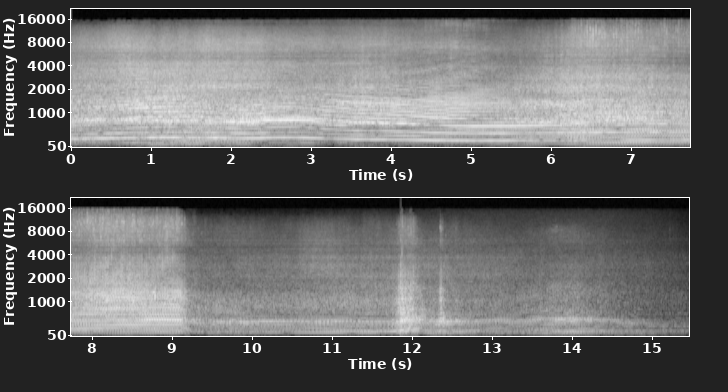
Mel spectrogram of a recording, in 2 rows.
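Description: Supercharged Ford Mustang GT V8 with Borla exhaust held at high revs while drifting, the engine note rising and falling over the hiss of spinning rear tyres. About nine seconds in the sound drops suddenly to a quieter, farther engine with one sharp crack, then fades out.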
